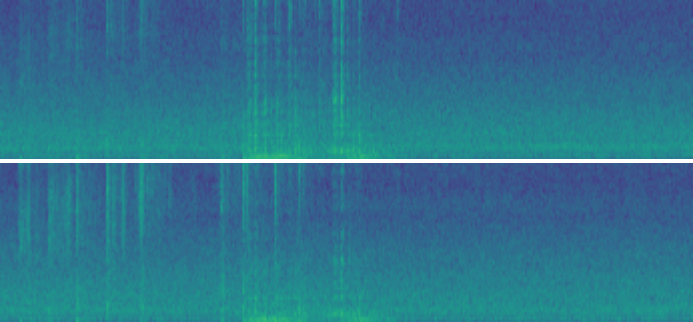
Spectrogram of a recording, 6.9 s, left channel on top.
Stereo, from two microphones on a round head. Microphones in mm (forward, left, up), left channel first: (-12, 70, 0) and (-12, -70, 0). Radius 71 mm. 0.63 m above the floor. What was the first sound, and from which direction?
Running footsteps, 65° right (ahead or behind).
